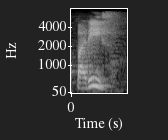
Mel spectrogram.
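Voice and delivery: "París" with the force on the final "rís"; stress on last syllable. Shown as a demonstration. Teacher giving students an example of an aguda word, final-syllable stress. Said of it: "fuerza vocálica caiga en la última sílaba".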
